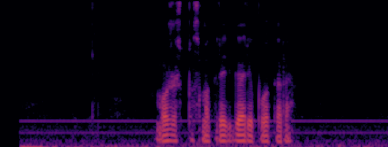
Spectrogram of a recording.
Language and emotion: Russian, neutral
